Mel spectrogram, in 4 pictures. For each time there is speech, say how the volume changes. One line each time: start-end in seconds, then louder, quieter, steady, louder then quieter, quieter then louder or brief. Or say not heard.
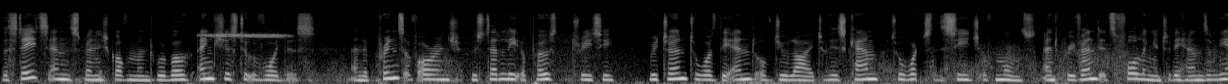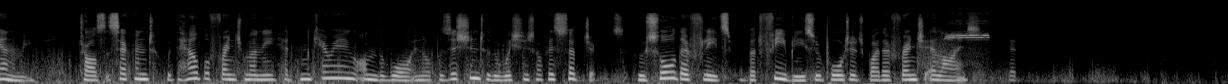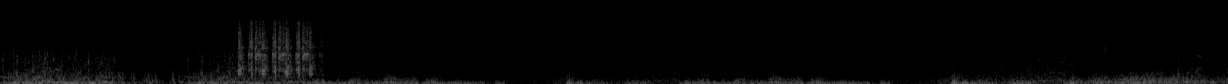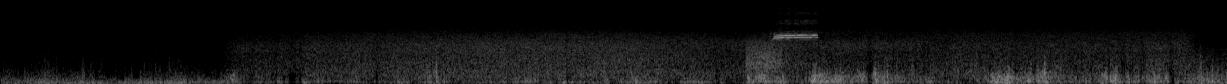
0.0-22.4 steady.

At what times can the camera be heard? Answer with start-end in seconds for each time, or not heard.
26.9-27.8.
